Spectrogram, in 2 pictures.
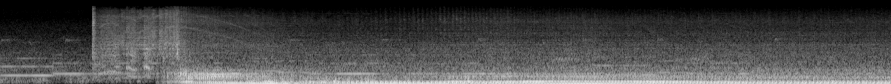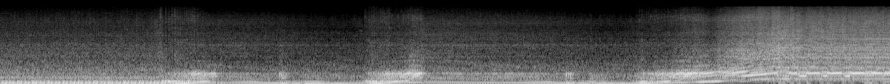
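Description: Subaru WRX STI's turbocharged flat-four boxer engine, heard at the exhaust tips. It starts up about a second and a half in and runs at a steady idle, then is blipped in a series of quick free revs near the end.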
